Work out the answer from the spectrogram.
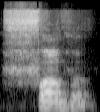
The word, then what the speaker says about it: father: And that's father, father, father, father. So when I pronounce word father, you can say the fa, it's louder, and the father, father.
